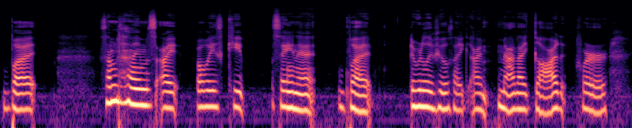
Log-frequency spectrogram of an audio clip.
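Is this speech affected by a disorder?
Yes: Down syndrome; also hard time breathing.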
